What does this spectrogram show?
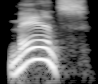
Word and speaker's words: Mance: Mance. You say Yeah. it exactly how it's spelled. That's how you say it.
